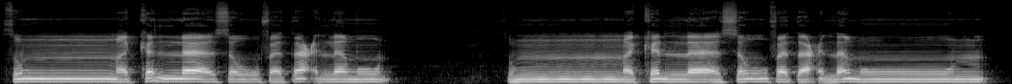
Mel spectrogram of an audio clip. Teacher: ثم کے اندر یہاں پر میم مشددہ ہے تو یہاں پر بھی آپ کو ادغام مع الغنہ کرنا ہوگا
